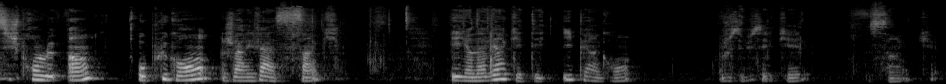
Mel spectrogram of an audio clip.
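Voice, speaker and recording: A woman talks casually through a scrapbooking haul at a middle pitch. She rambles, fills pauses and corrects herself as she goes, with a faint noise floor under the recording. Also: darkish tone. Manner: chatty, many fillers and self-corrections. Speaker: scrapbooking vlogger.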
